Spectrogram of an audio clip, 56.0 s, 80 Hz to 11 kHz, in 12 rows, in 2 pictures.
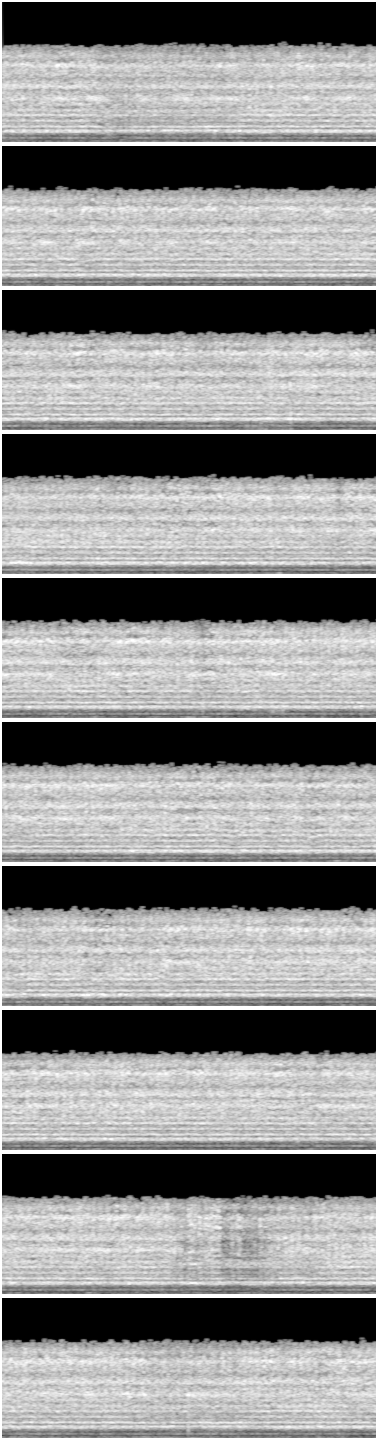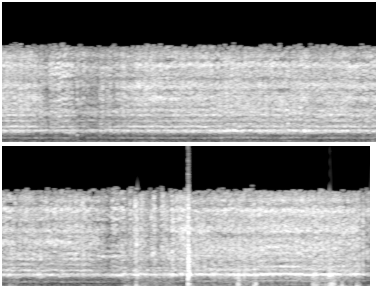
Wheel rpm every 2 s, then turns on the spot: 120, 120, 120, 110, 120, 110, 110, 120, 120, 110, 120, 110, 120, 110, 110, 120, 110, 110, 110, 110, 120, 110, 110, 110, 120, 110, 120, 130.
none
